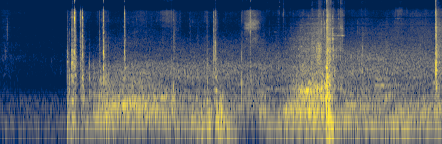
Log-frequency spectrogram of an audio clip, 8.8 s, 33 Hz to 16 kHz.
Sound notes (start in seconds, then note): 1.4 door rumbles; 6.3 door thuds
